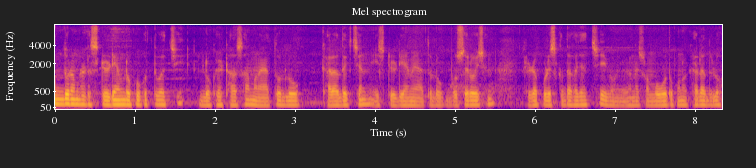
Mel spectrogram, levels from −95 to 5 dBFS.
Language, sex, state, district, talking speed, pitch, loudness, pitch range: Bengali, male, West Bengal, North 24 Parganas, 195 wpm, 105 Hz, -21 LUFS, 100-115 Hz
